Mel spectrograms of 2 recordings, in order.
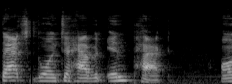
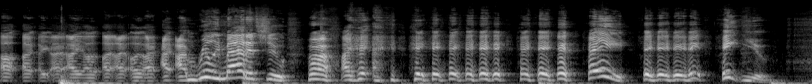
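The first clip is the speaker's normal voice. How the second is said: mock angry stutter, higher and louder; 6 semitones higher, 8 dB louder than usual. Mocking someone who stutters when angry: imitating an angry stutter. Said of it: "out of his vitriol when he has to stop the stutter".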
